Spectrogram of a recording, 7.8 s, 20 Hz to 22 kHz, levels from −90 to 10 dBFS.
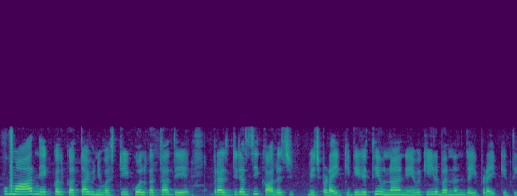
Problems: none marked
